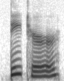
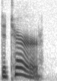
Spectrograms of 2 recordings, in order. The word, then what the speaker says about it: deter: The most common mistake on this pattern is to put too much emphasis on the first syllable, as in these examples. – Deter instead of deter. Rebuke instead of rebuke. Decline instead of decline.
